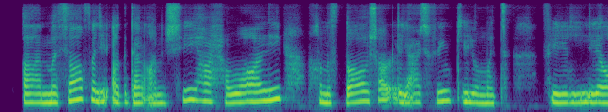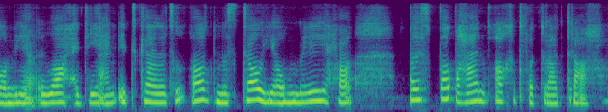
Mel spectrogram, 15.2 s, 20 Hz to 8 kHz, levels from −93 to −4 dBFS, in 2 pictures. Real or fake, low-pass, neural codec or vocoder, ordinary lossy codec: fake; 7.2 kHz; codec, 24 kHz, 1 kbps, SNAC; none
